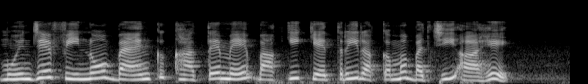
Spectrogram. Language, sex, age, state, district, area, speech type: Sindhi, female, 18-30, Maharashtra, Thane, urban, read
